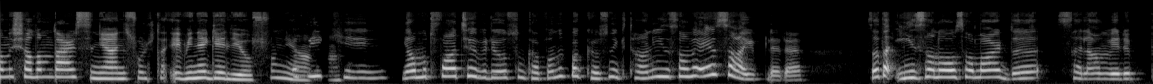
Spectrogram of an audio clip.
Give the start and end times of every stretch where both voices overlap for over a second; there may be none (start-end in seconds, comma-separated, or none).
none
